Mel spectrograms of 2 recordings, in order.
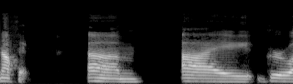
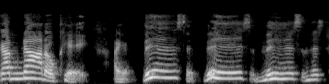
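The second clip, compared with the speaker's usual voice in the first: high, loud, exasperated protest; retelling her own indignant complaint, pitched up; mad protest; 10 semitones higher, 4 dB louder than usual. Retold or imitated. Pushing back at her sponsor, retold as a high angry protest. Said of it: "Ah, that made me mad".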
